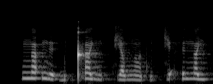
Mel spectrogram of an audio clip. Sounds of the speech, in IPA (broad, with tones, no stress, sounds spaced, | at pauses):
ŋ a˦ ʔ ŋ e˨ ʔ ɡ ə˦ p̚ kʰ a˥˧ j ŋ u˨ p̚ t͡ɕ a˧ w n̪ ɔ̃˨˩ t͡s ẽ˨ t̚ t͡ɕ a˦ ʔ h e˦ ŋ a˥˧ j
